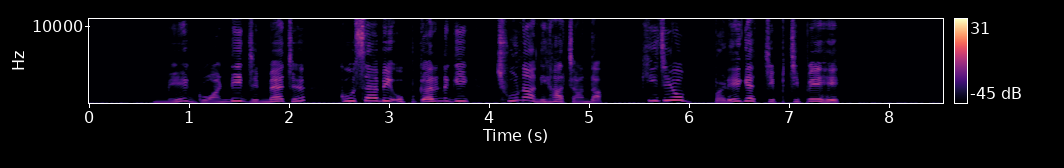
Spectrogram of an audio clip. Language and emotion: Dogri, disgusted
